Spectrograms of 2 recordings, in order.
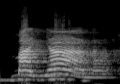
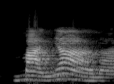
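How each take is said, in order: First: Slow, loud hammed-up Italian mañana; mañana with a hammy Italian flourish; mock Italian. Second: Mañana with the A wide open; loud clear model of mañana. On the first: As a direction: ham it up like an Italian soap star. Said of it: "encarnar Terra Nostra e falar italiano". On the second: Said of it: "com o A bem aberto". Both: Shown as a demonstration.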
